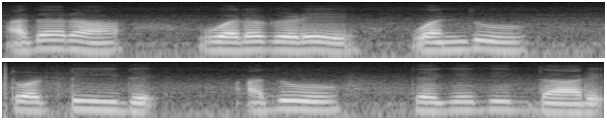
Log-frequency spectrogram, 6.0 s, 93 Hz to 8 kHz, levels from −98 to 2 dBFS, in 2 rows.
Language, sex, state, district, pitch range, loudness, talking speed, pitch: Kannada, female, Karnataka, Chamarajanagar, 155-175 Hz, -17 LUFS, 70 wpm, 170 Hz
